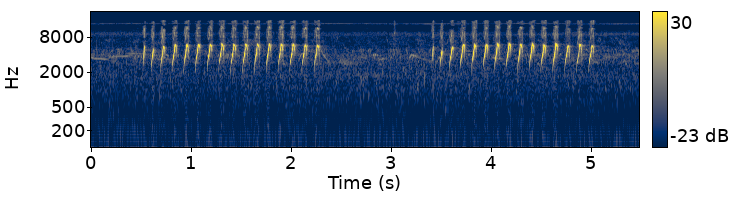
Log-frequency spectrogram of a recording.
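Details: Two fast strings of high, crisp chips from a bar-winged prinia in 'tembakan' style, each string about two seconds long and about fifteen notes, separated by a brief pause.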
